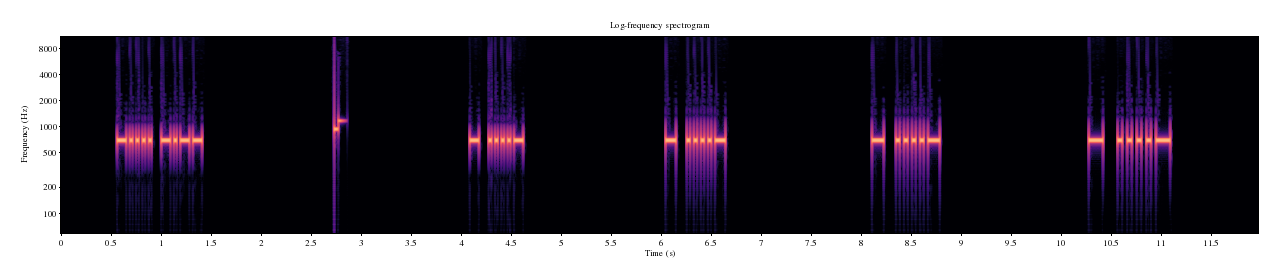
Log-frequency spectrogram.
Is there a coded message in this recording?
Yes: Morse code from 0.6 to 11.1 s, heard as a keyed tone, about 34 wpm, 700 Hz. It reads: 6Y T4 T4 T4 T4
